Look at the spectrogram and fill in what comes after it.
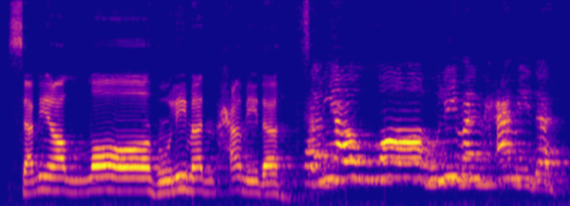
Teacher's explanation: سمع اللہ، یہاں پر لفظ اللہ کے لام کو پر پڑھیں گے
